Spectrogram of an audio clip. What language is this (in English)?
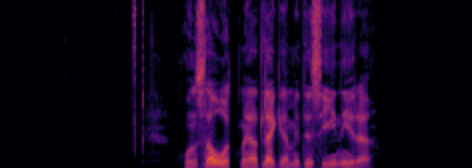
Swedish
